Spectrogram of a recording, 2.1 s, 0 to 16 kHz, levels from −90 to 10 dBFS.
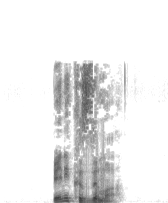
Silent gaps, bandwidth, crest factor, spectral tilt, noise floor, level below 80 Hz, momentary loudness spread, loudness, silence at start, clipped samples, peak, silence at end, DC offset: none; 11.5 kHz; 20 dB; -3.5 dB/octave; -81 dBFS; -52 dBFS; 12 LU; -21 LUFS; 0.7 s; under 0.1%; -4 dBFS; 0.7 s; under 0.1%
